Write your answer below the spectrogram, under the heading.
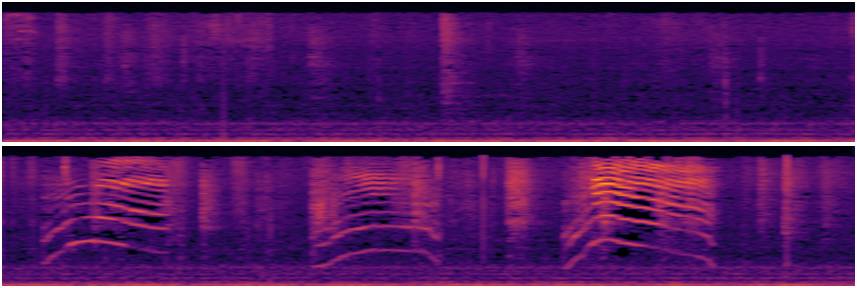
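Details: Two-week-old kitten asking for milk indoors: three high, arched meows with rich harmonics after about four seconds of quiet, spaced roughly a second apart, over a steady low hum.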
